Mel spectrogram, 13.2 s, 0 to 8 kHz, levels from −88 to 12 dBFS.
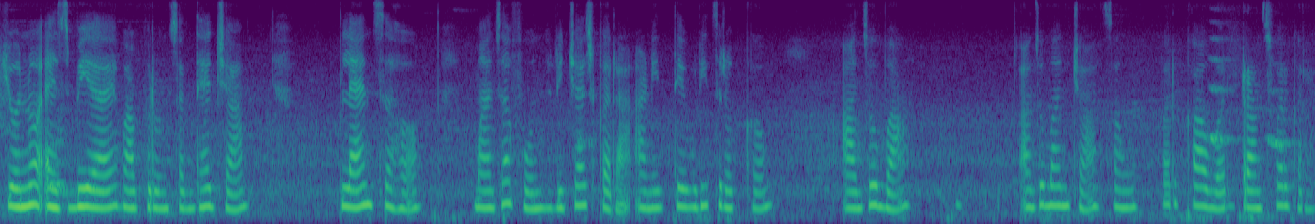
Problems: none marked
